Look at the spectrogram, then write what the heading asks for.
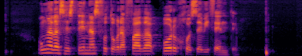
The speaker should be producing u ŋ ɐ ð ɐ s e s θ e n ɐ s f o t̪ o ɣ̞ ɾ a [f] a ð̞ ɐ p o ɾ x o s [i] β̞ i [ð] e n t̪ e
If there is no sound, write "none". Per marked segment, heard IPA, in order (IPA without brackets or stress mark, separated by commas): f, e, θ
